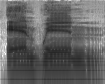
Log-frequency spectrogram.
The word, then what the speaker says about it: Anwin: competitor number 15 the often mispronounced name of anwin it's not an it's anwin and an win he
